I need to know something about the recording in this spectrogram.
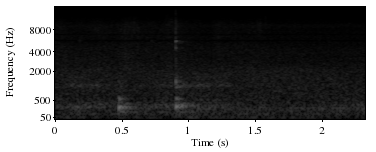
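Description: Near silence: room tone, with two faint ticks about half a second apart as fingers handle the feather and tying thread at the fly-tying vise.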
